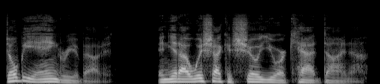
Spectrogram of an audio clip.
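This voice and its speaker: A man's voice: fairly low pitch, big pitch swings, fairly quick, dry recording, studio quality. A man voicing a polite, eager little girl in a storybook, chatty, earnest and apologetic in manner. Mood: soothing.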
